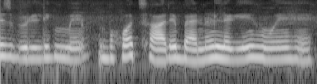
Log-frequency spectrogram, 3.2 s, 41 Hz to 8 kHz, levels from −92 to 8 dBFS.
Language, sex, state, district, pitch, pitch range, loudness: Hindi, female, Jharkhand, Ranchi, 205 Hz, 195-215 Hz, -17 LUFS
